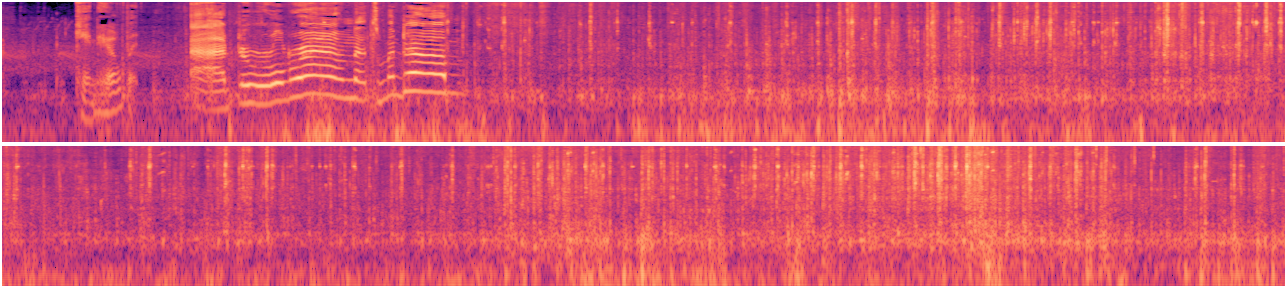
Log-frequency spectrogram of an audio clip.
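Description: Wheels roll and bump over grass.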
